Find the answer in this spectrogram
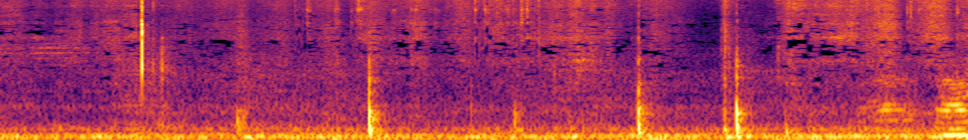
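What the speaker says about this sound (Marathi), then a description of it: "आपण आता पिठाचा गोळा लाटून घेऊ।" A ball of dough is rolled out with a rolling pin for Sindhi dal pakwan, giving a low, steady rolling rumble broken by a few soft taps and knocks, close and quiet, with no talk.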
